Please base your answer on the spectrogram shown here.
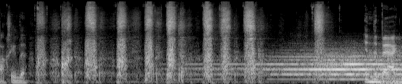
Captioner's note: exhaling; tense music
